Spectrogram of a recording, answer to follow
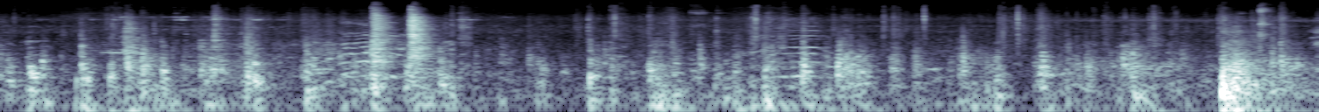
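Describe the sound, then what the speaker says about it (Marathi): Goats bleat and shuffle as they file into their shed and go to their own places, several calls overlapping at close range with one louder bleat near the end. "सगळ्या शेळ्या मित्रांनो ज्याच्या त्याच्या जागेला जातात"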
